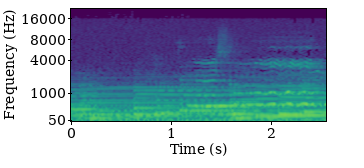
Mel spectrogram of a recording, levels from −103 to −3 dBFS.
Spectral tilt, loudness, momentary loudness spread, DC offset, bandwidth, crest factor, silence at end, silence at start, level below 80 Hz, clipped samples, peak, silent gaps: -8.5 dB/octave; -31 LUFS; 7 LU; under 0.1%; 9.4 kHz; 14 dB; 0 s; 0 s; -42 dBFS; under 0.1%; -14 dBFS; none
